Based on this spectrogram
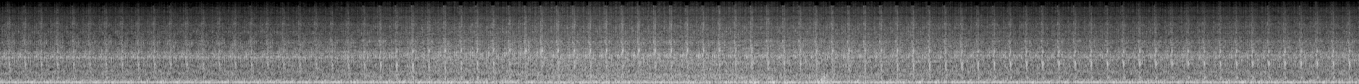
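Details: LB7 Duramax diesel after new heads, injectors, injector sleeves, Bosch CP3 and head gaskets, previously losing coolant from bad injector cups: steady idle with a hard, regular knock about once a second over the clatter; diesel knock, cause unclear.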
